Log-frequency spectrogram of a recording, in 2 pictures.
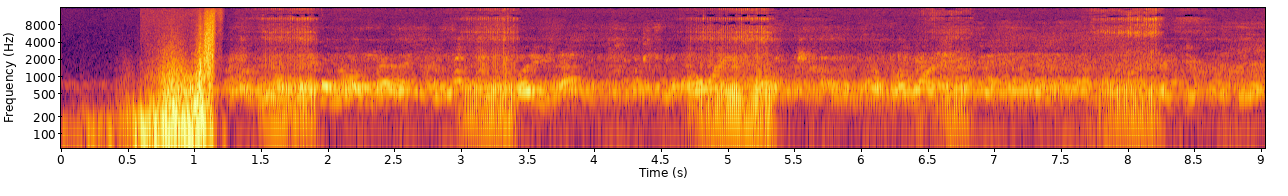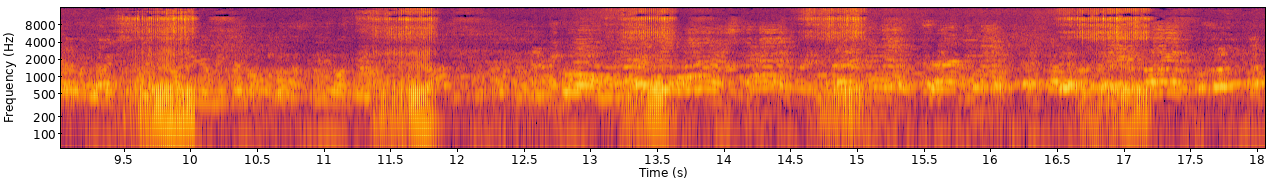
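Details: A sleeping female French bulldog snores steadily and rhythmically, with nasal, whistling breaths about every second and a half; snoring.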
